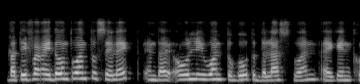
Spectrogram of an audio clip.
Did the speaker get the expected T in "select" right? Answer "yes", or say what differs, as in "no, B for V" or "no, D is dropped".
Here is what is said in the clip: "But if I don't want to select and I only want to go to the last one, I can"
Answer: yes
